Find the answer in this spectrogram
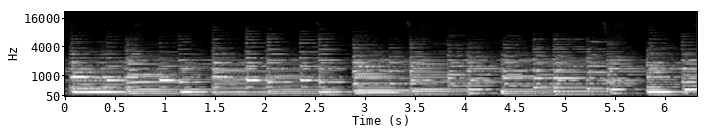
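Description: Four-hands piano duet on an upright piano playing a rumba, with chords over a low bass line.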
